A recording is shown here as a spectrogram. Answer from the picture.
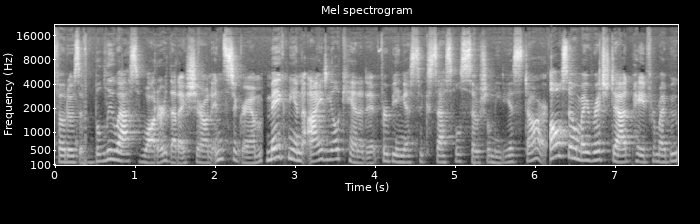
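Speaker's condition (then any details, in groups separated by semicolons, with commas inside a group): No condition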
